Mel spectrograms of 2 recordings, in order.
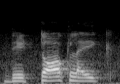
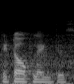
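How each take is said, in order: First: Said in the usual way. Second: Softer, deadpan monotone, no smile; flat robotic family. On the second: Shown as a demonstration. Reviewer showing how the film's family sounds, flat and robotic. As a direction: say it like the family would, emotionless and stiff.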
